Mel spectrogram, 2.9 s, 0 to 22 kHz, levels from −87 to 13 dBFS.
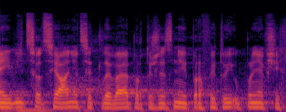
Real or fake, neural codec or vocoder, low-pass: fake; codec, 44.1 kHz, 7.8 kbps, Pupu-Codec; 14.4 kHz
